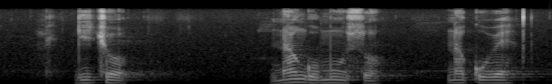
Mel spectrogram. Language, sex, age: South Ndebele, male, 22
